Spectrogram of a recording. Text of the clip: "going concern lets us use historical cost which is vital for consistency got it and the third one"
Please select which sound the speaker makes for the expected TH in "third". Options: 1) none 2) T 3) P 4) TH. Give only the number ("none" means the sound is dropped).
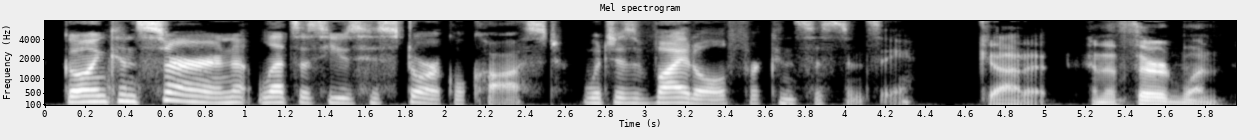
4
